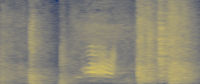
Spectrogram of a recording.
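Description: A skateboard knocking and rolling on a wooden mini ramp: three sharp knocks about two-thirds of a second apart, with a brief shout around the middle.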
